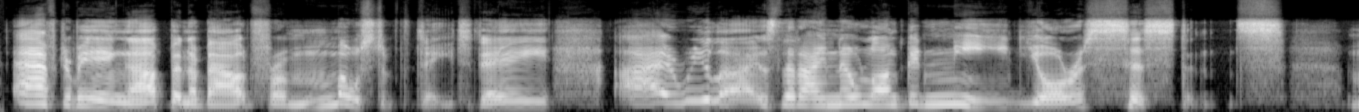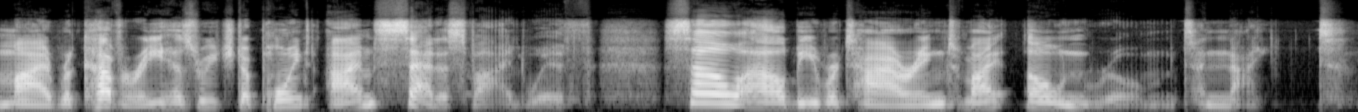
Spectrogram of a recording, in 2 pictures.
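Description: A reader voicing a smug, courtly male radio demon who speaks in formal, gentlemanly phrasing. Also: mid-range voice, wildly swooping pitch, moderate pace, no room sound, pitched above the performer's own voice, full character voice, low-quality recording. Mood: breezy.

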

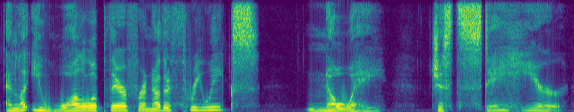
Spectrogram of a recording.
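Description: A man voicing a kind but stubborn young demon princess in a lifted, softer voice. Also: on the high side, takes it slowly, dry recording, studio quality, pitched above the performer's own voice. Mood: exasperated.

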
